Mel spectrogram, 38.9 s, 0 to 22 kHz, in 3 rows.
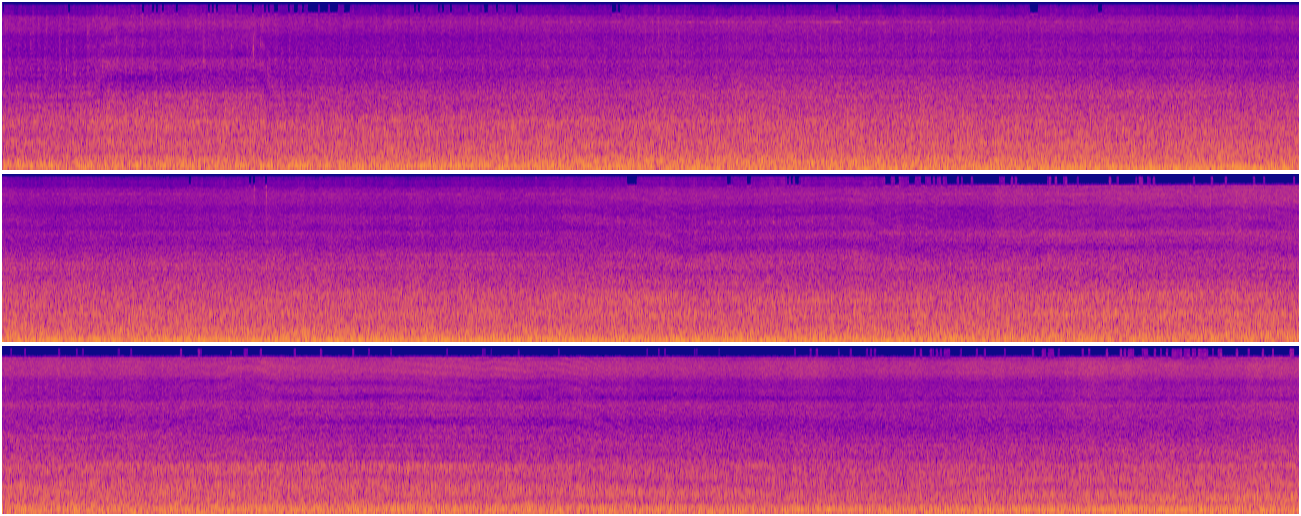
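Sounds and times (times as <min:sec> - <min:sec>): combine harvester engine drone: 0:00.0 - 0:38.9
threshing machinery noise: 0:00.0 - 0:38.9.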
